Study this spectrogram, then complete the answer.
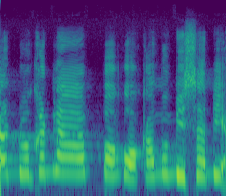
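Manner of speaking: a mother's high-pitched dismay at the firing; stressed mother. Retold or imitated. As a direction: play the panicked mom scolding her son. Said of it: "itu pasti stres dia".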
